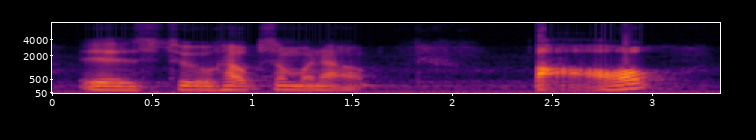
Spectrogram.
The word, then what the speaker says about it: 饱: 饱 is third tone.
